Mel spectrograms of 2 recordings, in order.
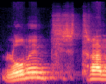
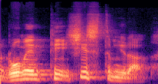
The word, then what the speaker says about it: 로맨티시스트: 그게 뭐 우리말로화돼 있는데 사실 여러분 로맨티스트란 말 사전에 없습니다. 미국 사람 안 씁니다. 로맨티스트라면 못 알아들어요. 그 로맨스라든가 센티멘탈리스트 이런 거는 그 형용사형에다 IST 붙이는 거죠. 로맨티시스트입니다.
